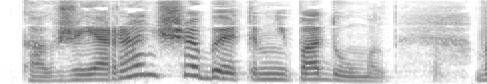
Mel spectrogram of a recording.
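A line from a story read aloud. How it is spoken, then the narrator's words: Exclamation. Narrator (Russian): воскликнул он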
